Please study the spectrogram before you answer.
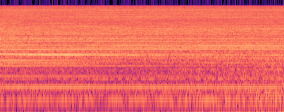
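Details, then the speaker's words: Older heat pump condenser: steady loud hum with whooshing fan rush at startup; significantly noisier compressor and top fan than the new replacement. "can tell right off the bat it is significantly noisier there's a lot more compressor noise and some whooshing that happens at startup as well as the fan that's on top is significantly noisier"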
